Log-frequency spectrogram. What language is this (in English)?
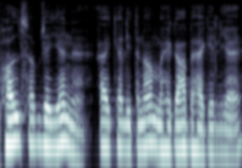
Maithili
